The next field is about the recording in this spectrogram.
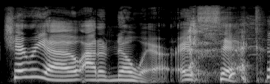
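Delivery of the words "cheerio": high, sing-out British farewell; hammed-up, high British accent imitation; mock British accent. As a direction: chirp it as a put-on Brit. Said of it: "we'll just be like".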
